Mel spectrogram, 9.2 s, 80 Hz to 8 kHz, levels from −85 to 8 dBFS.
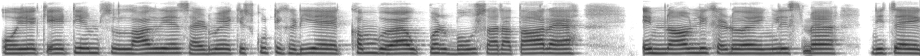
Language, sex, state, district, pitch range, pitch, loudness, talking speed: Rajasthani, male, Rajasthan, Nagaur, 225-235 Hz, 230 Hz, -15 LUFS, 195 wpm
